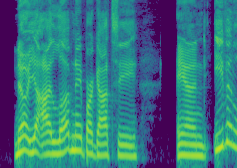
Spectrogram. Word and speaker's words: Bargatze: No, Bargatze, you got it.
